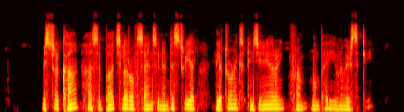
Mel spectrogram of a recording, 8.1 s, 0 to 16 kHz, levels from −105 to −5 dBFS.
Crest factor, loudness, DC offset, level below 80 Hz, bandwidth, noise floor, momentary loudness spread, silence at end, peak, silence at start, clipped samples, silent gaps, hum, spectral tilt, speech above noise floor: 20 dB; -35 LUFS; under 0.1%; -68 dBFS; 7.4 kHz; under -90 dBFS; 7 LU; 0.7 s; -16 dBFS; 0.85 s; under 0.1%; none; none; -5.5 dB/octave; over 55 dB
